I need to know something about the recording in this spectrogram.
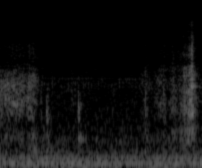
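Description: Near silence: faint rustling of a sheet of printer paper being handled, mostly in the first half-second, over a low steady hum.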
